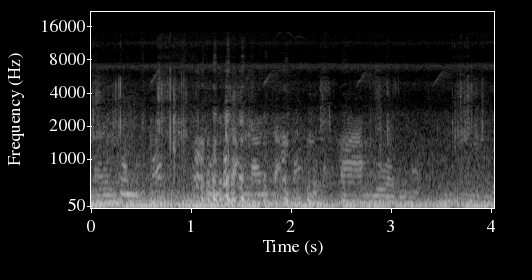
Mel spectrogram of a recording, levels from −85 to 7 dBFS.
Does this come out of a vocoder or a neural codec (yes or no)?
no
